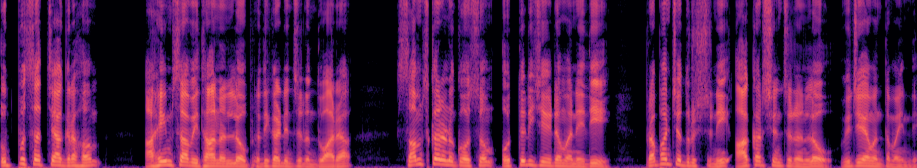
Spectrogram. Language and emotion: Telugu, neutral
